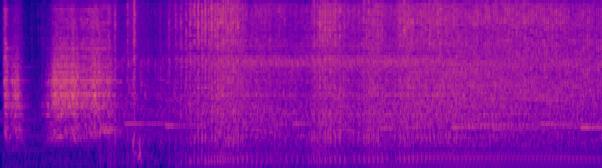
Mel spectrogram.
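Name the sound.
scooter engine running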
